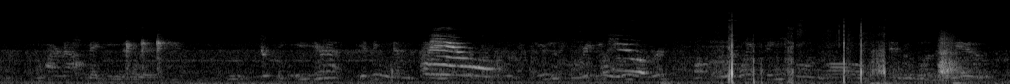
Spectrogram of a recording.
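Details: Pet parrot indoors shouting words such as "Mom" and "bye-bye" and making crazy sounds: a run of warbling, bending harmonic calls, with a loud rising-falling cry near the middle and sharp clicks toward the end.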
